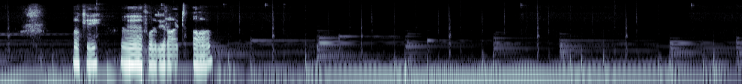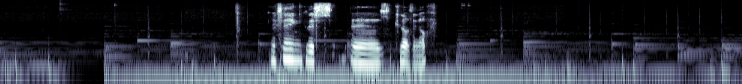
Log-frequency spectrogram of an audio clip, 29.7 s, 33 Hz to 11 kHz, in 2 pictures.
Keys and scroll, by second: 5.5 a, 5.8 a, 6.3 w, 6.8 s, 10.6 d, 11.7 w, 17.1-20.0 typing, 24.8 d, 25.1 w, 27.0 s, 28.2 w, 28.8 d.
